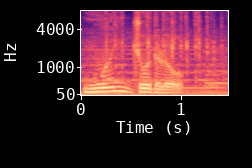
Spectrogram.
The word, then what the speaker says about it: मोहनजोदड़ो: में घूमा करते थे मोहनजोदड़ो शब्द का सही उच्चारण है मुन जोदड़ो और सिंधी भाषा में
